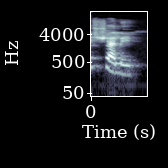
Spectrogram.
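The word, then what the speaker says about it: chalet: तो ये होता है शैले, इसकी प्रोनाउंसिएशन होती है शैले।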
